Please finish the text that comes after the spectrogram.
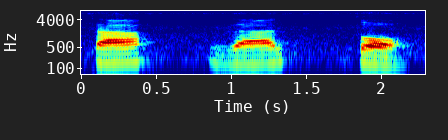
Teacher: ज़बान की नोक जब ऊपर वाले दांतों के किनारे से लगती है तो तीन हरूफ अदा होते हैं, सा ज़ैल तो वो जी।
